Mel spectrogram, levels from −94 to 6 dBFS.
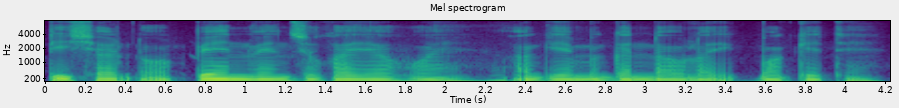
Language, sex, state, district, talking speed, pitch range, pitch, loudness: Hindi, male, Arunachal Pradesh, Longding, 170 wpm, 90-95 Hz, 95 Hz, -18 LUFS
